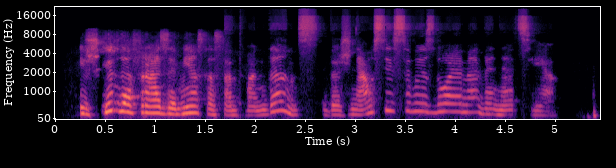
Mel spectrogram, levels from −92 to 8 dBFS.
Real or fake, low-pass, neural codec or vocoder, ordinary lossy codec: fake; 19.8 kHz; vocoder, 44.1 kHz, 128 mel bands, Pupu-Vocoder; Opus, 16 kbps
